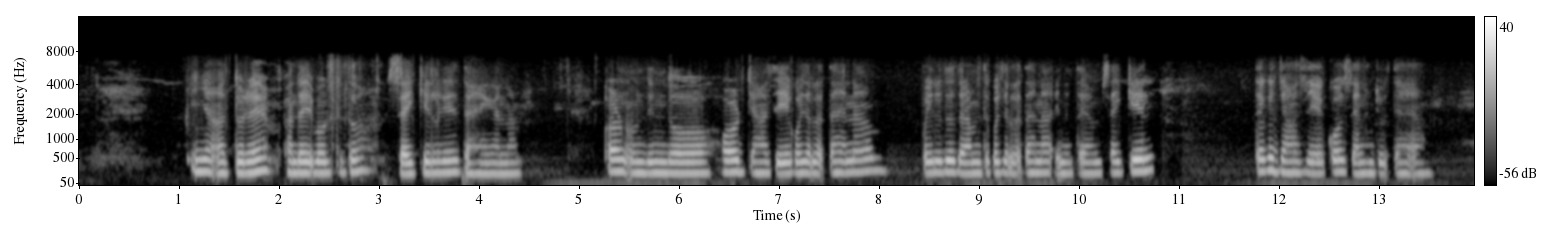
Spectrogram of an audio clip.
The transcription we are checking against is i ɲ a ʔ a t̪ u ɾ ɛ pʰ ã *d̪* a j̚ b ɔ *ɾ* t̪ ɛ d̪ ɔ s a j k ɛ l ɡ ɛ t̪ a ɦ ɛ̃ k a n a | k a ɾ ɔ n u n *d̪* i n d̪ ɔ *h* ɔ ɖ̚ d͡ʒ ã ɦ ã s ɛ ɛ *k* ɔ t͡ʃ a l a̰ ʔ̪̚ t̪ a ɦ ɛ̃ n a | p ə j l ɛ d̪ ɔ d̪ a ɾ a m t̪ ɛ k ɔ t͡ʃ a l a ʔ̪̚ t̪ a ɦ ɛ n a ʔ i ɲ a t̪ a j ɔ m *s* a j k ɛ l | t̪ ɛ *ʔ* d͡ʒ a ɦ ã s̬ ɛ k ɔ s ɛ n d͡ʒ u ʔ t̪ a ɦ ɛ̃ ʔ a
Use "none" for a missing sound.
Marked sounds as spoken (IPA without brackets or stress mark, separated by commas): d̪, l, d̪, h, k, s, k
